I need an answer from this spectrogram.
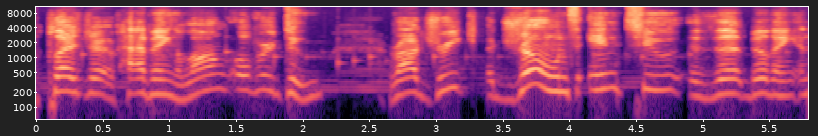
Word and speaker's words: Roddrick: I pronounce it Roddrick, but Roddrick is pretty dope.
